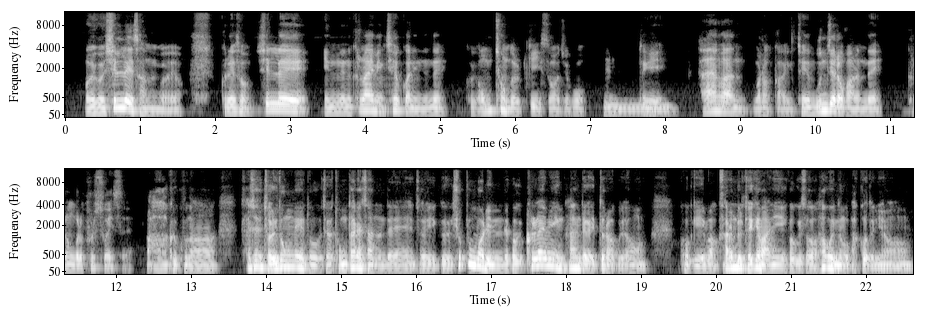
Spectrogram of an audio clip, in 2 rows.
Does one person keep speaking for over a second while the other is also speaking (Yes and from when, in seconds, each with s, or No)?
No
